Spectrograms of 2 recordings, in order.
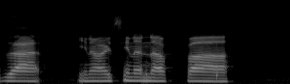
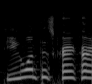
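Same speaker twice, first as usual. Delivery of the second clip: high-pitched, lightly imitated sales clerk; imitated store clerk; 8 semitones higher, faster than usual. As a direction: pitch it higher, like a pushy offer.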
